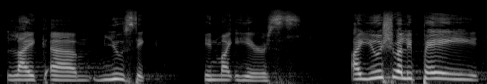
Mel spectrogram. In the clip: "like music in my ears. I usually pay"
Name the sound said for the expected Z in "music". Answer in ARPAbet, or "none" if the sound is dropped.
S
